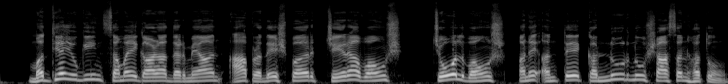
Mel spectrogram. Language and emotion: Gujarati, neutral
